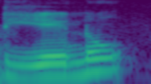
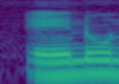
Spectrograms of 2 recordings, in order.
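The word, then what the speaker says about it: ಏನು: So it's not Yenu, although some people pronounce it like that. It's Enu. So what? So Enu Nimma Hesaru.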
